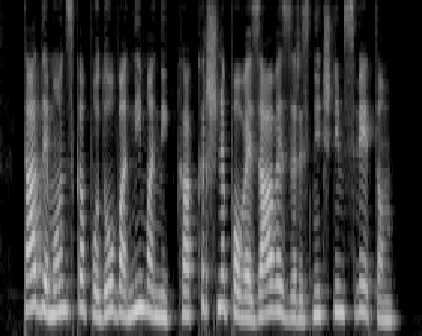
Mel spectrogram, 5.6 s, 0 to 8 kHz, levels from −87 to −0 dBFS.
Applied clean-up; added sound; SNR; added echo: neural mask model DeepFilterNet 3.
